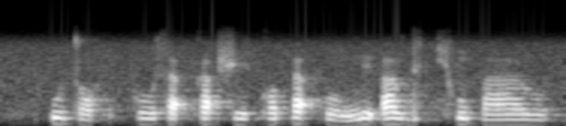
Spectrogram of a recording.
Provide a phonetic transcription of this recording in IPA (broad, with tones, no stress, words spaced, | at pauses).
pũ˦tɔ˨hɪ˦ʔ ko˦sä˦ʔkä˦ʔʃe˦ ɡɔ˦˨θä˦ʔko˨ ŋe˦˨ʔa˦˨ʊ̯ dɪ˦ʔt͡ɕʰũ˦˨ pa˦ʊ̯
